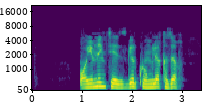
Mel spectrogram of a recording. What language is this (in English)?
Uzbek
